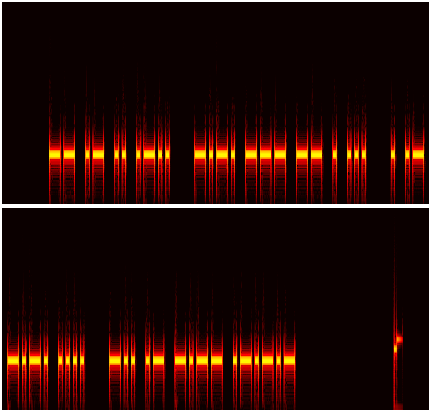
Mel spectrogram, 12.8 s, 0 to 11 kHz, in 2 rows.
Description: Morse code, heard as a keyed tone, about 22 wpm, 700 Hz. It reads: MAIL COMES EACH DAY.
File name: practice / 22wpm / Easy Sentences with Hints - 22wpm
